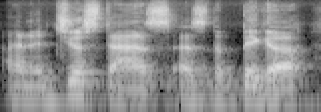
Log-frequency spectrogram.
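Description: A man interviewing a guest, asking long questions in a halting way with many restarts. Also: on the low side, fairly even intonation, a bit bright. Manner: halting, restarts his sentences.

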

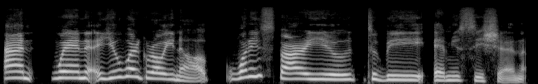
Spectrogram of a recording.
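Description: A woman's voice: fairly high pitch, very animated, slow pace, no room sound, clean studio sound. A woman hosting an interview, asking encouraging questions and dropping in Spanish phrases now and then. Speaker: talk show host. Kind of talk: interviewing a guest.

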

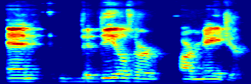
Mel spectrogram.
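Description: Guest broker, male, mid-pitched, sincere and folksy, roomy echo on the track. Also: level tone, pushed and bright, muffled recording. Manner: earnest, folksy, halting with restarts. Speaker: commercial real estate broker, guest. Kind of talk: casual advice in podcast interview. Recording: roomy echoey sound.

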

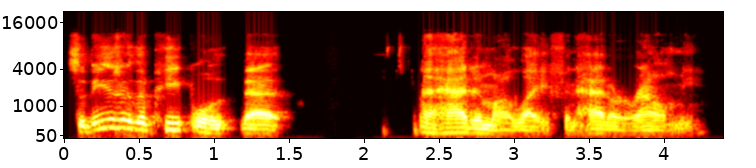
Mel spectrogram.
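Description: A man whose first language is Italian, telling stories in a casual talk on spirituality. He swears freely and slows down to stress his points. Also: fairly low pitch, big pitch swings. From Italy. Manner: casual and profane, slows down for emphasis. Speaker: spiritual speaker.

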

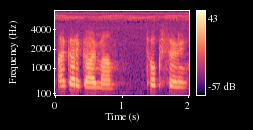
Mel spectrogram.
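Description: An actress playing a patient, earnest adult Australian daughter in an audio drama, explaining things clearly. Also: female voice, lowish voice, a little slow, darkish tone, lo-fi sound, a little hiss or hum, natural voice. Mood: gentle. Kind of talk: naturalistic audio drama dialogue.

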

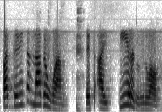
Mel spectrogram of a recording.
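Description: A woman from Croatia with a Croatian accent, a musician talking thoughtfully and with pauses as an interview guest. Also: fairly high pitch, sing-song, no echo. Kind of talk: interview over the phone. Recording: tinny phone line, dry.

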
